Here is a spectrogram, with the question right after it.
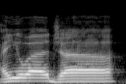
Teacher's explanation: فالوقف على عوجا هو عوجا بمد العوض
